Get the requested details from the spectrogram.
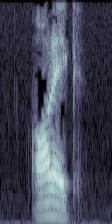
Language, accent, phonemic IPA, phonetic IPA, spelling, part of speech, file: Armenian, Eastern Armenian, /ɑˈɾeɡ/, [ɑɾéɡ], արեգ, noun, Hy-արեգ1.ogg
- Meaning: 1. the sun 2. the eighth month of the Armenian calendar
